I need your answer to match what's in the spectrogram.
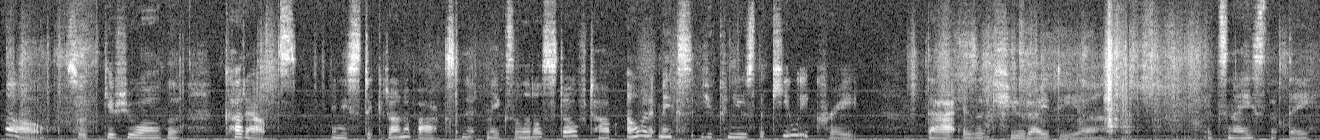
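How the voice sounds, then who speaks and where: Slow, creaky woman in ASMR role-play. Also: mid-range voice, sing-song, recorded from a distance, low-quality recording. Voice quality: soft, slipping in and out of a soft voice. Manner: unhurried, nurturing, simple explaining as to a child. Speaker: ASMR performer playing a caring mother.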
